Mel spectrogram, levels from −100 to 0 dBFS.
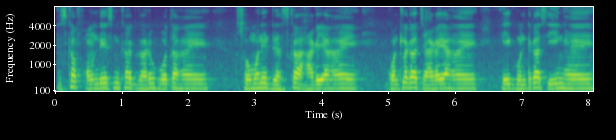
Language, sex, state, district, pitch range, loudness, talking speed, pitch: Hindi, male, Maharashtra, Sindhudurg, 155-170 Hz, -15 LUFS, 80 wpm, 160 Hz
